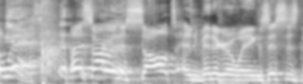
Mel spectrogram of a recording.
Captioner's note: claps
